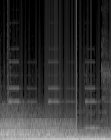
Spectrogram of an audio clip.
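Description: A loud, steady low rumbling drone with faint held higher tones, and a sharp click about a second and a half in.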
